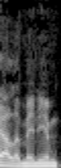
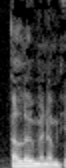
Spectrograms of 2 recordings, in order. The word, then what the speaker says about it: aluminium: I say aluminium because I'm British Americans would call it aluminum. – Yeah, well, they don't pr- they don't spell it properly. They remove an i.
